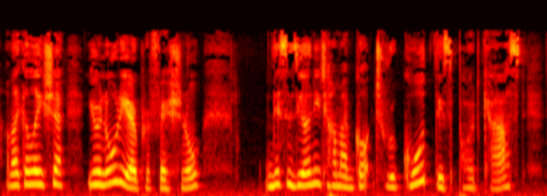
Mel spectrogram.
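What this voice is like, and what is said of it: Congested voice from a cold. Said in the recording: “I have a cold today and I'm hearing it going, I sound like a bit like a man.”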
